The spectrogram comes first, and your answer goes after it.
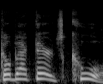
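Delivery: cheerful, easygoing tone. Retelling a man telling overheated people to go back into a tunnel, imitating him sounding happy. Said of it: "He's very happy when he's saying it".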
